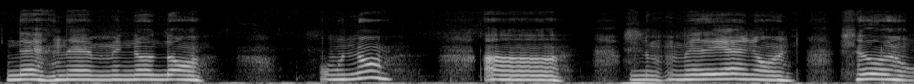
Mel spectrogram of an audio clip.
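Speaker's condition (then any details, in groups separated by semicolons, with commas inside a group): ALS; diagnosed at about age 35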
